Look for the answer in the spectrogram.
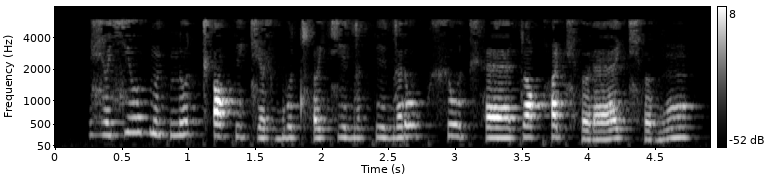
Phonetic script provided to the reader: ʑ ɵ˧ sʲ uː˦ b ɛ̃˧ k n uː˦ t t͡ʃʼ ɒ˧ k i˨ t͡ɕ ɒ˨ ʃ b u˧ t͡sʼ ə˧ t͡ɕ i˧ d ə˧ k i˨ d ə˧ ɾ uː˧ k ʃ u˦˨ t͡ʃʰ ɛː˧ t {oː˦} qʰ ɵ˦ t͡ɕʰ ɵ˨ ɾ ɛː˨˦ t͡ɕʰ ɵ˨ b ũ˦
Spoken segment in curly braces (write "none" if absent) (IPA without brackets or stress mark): o˦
